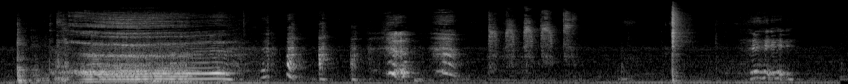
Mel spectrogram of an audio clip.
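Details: A pet pug dog gives a long, drawn-out burp followed by several short grunts in a quiet room.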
